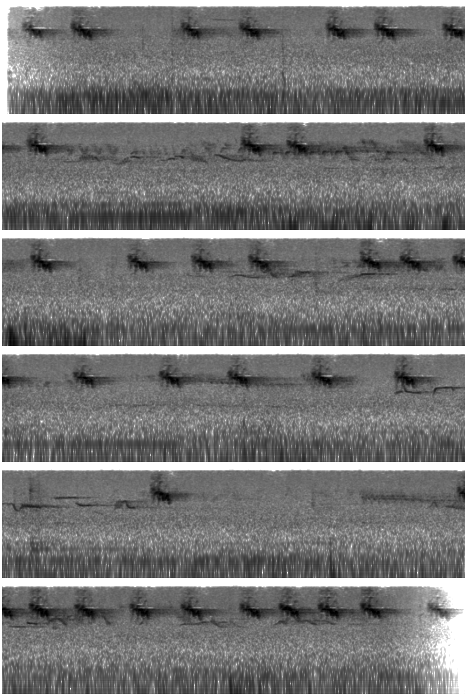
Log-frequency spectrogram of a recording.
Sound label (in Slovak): vrabec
